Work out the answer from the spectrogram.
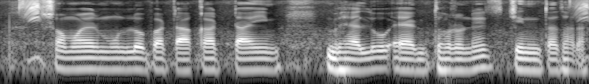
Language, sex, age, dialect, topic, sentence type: Bengali, male, 18-24, Standard Colloquial, banking, statement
